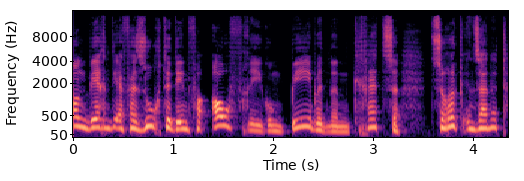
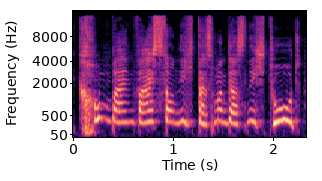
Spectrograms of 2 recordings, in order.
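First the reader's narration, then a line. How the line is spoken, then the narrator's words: Trembling voice. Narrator (German): sagte Hermine mit zitternder Stimme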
